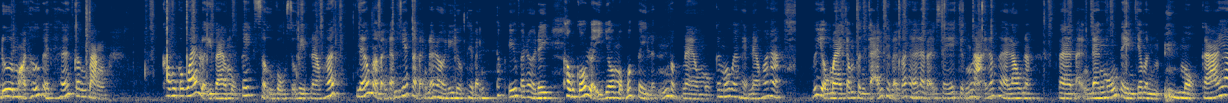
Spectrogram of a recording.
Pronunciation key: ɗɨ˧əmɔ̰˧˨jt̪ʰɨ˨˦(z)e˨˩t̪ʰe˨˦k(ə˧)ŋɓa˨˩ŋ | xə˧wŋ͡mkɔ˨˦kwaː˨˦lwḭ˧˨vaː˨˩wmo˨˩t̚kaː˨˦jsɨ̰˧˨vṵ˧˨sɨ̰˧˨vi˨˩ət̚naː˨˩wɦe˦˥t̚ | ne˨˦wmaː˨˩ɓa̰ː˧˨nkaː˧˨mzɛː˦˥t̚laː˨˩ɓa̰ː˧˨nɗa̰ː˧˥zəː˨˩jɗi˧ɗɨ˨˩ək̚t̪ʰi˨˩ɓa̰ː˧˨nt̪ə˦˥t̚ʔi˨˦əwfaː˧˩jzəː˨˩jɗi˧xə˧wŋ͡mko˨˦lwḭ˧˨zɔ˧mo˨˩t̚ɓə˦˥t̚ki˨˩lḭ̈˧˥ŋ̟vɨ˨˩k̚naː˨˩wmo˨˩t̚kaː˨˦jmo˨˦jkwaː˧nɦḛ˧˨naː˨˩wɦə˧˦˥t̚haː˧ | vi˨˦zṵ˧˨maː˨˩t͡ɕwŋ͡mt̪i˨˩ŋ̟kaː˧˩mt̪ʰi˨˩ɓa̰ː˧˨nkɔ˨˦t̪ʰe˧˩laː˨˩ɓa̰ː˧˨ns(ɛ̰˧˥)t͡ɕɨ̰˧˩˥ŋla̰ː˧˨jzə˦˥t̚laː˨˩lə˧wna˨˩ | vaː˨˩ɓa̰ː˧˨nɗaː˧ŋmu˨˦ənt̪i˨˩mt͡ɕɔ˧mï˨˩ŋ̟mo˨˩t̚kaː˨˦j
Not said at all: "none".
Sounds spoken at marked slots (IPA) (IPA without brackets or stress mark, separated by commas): v, ə˧, ɛ̰˧˥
